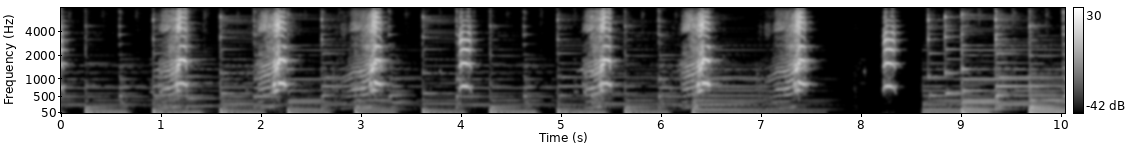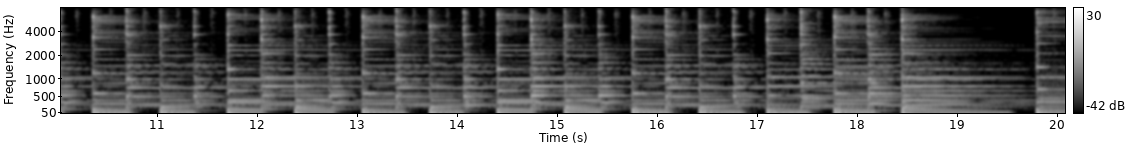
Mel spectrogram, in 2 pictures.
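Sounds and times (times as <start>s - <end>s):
background music: 0.0s - 7.8s, 8.6s - 20.0s
goose honking: 0.9s - 3.4s, 4.0s - 4.2s, 5.2s - 7.6s, 8.2s - 8.4s.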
